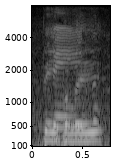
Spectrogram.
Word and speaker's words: Babyliss: briefed about how to say the B word, Babyliss. Babyliss. So I didn't know if you Babyliss. guys were briefed on how to say Rapido. Listen, I didn't know how to Rapido. say Babyliss until like last year.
